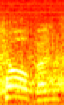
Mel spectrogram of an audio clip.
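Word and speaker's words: Tóibín: where it gets exciting Brendan Tobin pronounced Tobin spelled gaelically t-o-y-b-i-n and he has it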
